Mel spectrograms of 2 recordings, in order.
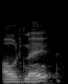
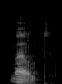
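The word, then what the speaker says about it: Old Mout: Oh no, okay, so it'd be Old Moot berries and cherries. Old what? Old Moot? Mount.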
